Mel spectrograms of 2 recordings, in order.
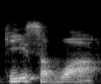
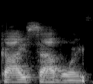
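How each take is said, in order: First: The name is said with a French accent. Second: The name is said with an American accent.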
